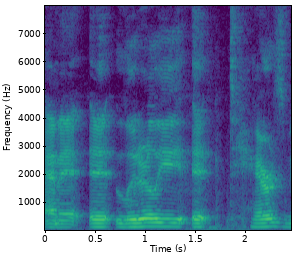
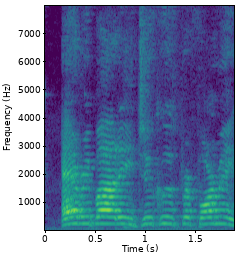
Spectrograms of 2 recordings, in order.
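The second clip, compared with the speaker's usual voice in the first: put-on very high, shrill, calling-out shout; 10 semitones higher, 5 dB louder than usual. Retelling how someone announced the show without a mic: imitating Reefy Royalty yelling. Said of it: "Reefy Royalty, just, like, yells".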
